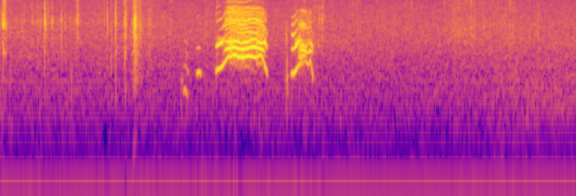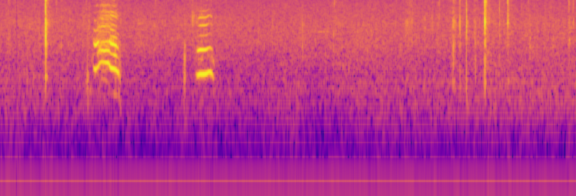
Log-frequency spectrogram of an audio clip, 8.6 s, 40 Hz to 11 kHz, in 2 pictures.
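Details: Male osprey arriving at a nest in Western Finland with a big fish, July 2022: a pair of rough, quavering whistled calls early on, later two softer, shorter chirps, with faint clicks and ticks throughout.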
